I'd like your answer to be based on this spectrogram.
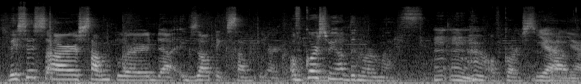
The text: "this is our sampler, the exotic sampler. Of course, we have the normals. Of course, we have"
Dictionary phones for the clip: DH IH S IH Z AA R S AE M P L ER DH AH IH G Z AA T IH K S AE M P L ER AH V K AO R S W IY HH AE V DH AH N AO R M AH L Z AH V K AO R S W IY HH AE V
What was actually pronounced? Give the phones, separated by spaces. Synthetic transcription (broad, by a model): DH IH S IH S AA R S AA M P L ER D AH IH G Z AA T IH K S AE M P L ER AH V K AO R S W IY HH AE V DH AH N AO R M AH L AH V K AO R S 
